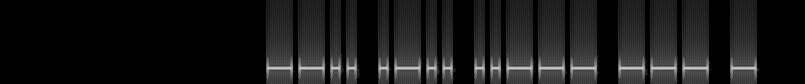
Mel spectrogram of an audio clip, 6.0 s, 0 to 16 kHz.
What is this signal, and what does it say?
Morse code, heard as a keyed tone, about 21 wpm, 700 Hz. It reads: ZL2OT
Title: DXCC-100 Call Signs - 5 Characters - 20wpm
